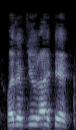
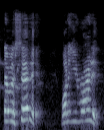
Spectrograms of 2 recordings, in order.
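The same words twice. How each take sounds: First: Loud, thick Austrian action star; aggrieved muscleman impression; Arnold Schwarzenegger. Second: Loud, high comic indignation; exasperated mock squawk; high-pitched protest. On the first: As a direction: throw it back in a heavy Austrian accent. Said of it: "then Schwarzenegger pops up". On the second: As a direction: fling it back, pitched way up. Acted argument with Schwarzenegger.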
